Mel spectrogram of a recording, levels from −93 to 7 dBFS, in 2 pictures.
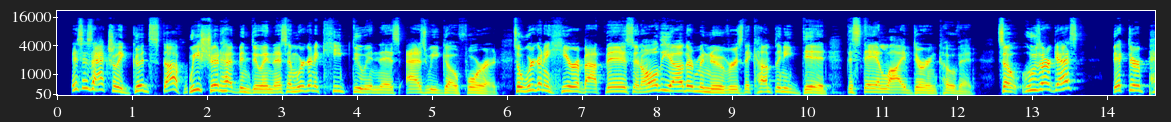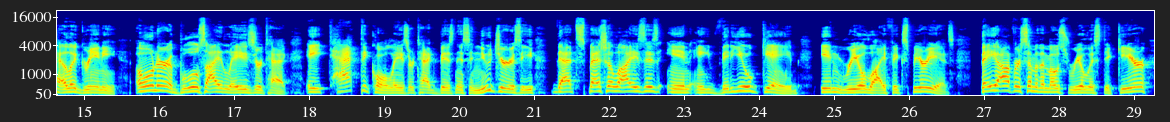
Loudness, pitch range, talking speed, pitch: -20 LUFS, 140-205 Hz, 160 wpm, 165 Hz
